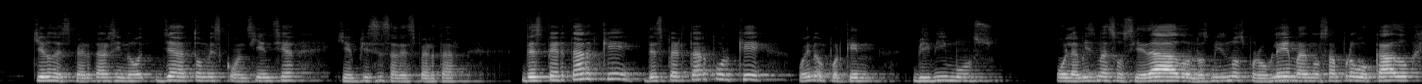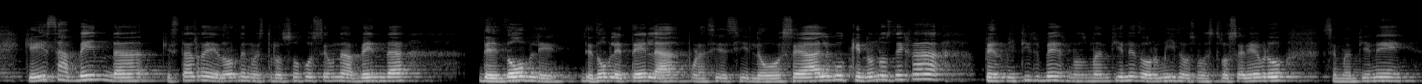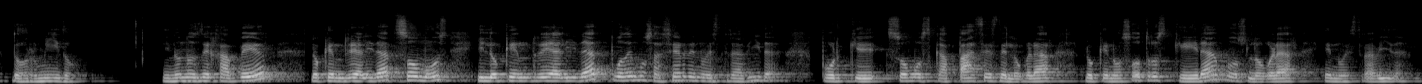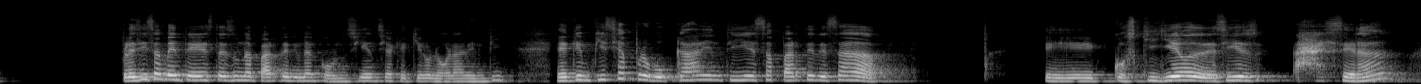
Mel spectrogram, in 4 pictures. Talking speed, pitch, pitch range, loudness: 135 wpm, 165 Hz, 150-180 Hz, -22 LUFS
